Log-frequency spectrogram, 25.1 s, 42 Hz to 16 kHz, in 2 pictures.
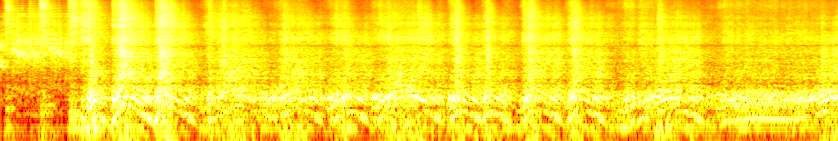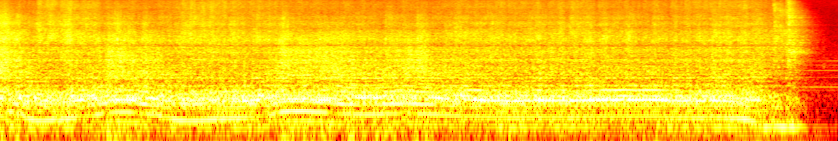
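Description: Race-built 1973 Datsun 240Z's 3-litre stroker straight-six firing up, blipped repeatedly for the first ten seconds or so, then settling to a steadier idle with a couple of small revs, and shutting off near the end.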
